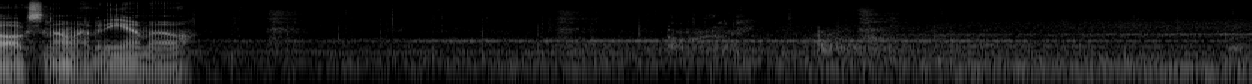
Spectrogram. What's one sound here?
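Footsteps tread slowly on a hard floor in a quiet, echoing corridor.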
